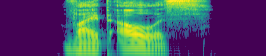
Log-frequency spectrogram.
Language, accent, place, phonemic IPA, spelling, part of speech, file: German, Germany, Berlin, /ˈvaɪ̯tʔaʊ̯s/, weitaus, adverb, De-weitaus.ogg
- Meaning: by far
